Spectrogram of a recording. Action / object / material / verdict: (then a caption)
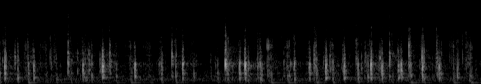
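tap / plastic mechanical keyboard / plastic / none. Fingertips type continuously on a small 68-key NiZ Plum Atom 68 mechanical keyboard with a white plastic case and purple and yellow Domikey Gas Attack SA plastic keycaps, resting on a desk pad. A steady stream of quick, dry plastic clacks with a mid-range tone around 900 Hz follows, each keystroke dying away almost at once.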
